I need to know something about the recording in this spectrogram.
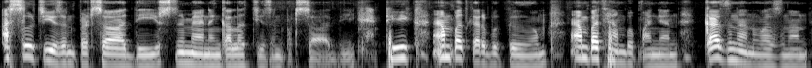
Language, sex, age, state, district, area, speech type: Kashmiri, male, 30-45, Jammu and Kashmir, Srinagar, urban, spontaneous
